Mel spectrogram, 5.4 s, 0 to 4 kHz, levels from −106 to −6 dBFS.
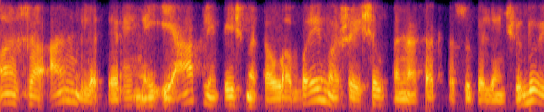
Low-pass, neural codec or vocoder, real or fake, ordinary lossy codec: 3.6 kHz; vocoder, 22.05 kHz, 80 mel bands, Vocos; fake; Opus, 16 kbps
